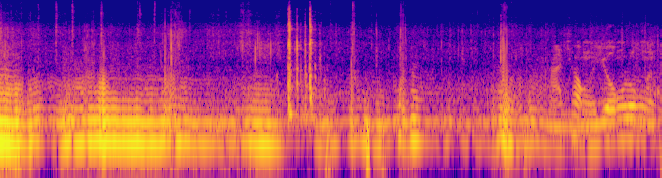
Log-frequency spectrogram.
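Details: Giant honey bees of a small wild nest with white honeycomb. A dense, low, even drone sounds for the first two seconds, then fades under clicks, taps and a brief human voice.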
